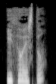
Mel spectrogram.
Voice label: spanish, spanish phrases you can use in any workplace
